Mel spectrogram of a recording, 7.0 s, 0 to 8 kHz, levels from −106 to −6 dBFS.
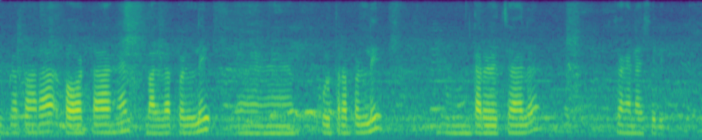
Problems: constant background noise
